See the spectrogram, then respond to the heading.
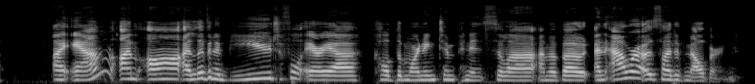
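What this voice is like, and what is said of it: Hybrid Canadian-Australian accent. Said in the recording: “her hybrid Canadian-Australian accent”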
